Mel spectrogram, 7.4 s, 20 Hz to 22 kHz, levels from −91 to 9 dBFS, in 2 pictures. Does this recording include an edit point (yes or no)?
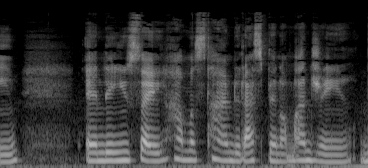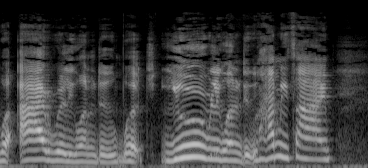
no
